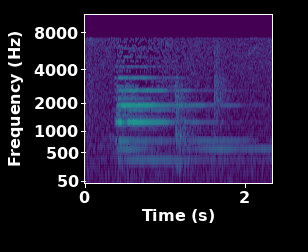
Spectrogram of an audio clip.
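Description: A bell struck once about half a second in, ringing with several clear steady tones that fade slowly.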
